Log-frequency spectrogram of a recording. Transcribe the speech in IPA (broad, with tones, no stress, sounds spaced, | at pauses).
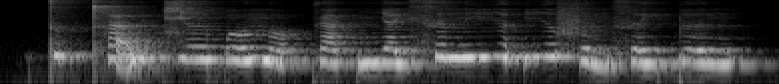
t̪ ə˦˥ p̚ t̪ʰ a̰˧˥ w t͡ɕ əː˧ ɓ ɔ˨˦ n ɔ˧˩ k a˨˩ k̚ ɲ a˨˩ j s ə˧ n ɣ i˧ ə̯ ʔ i˧ ə̯ f ə˧˩ n s ə˨˩ j ɓ ə˨˩ n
